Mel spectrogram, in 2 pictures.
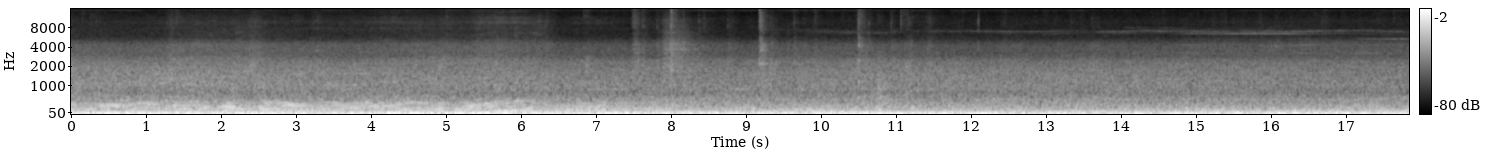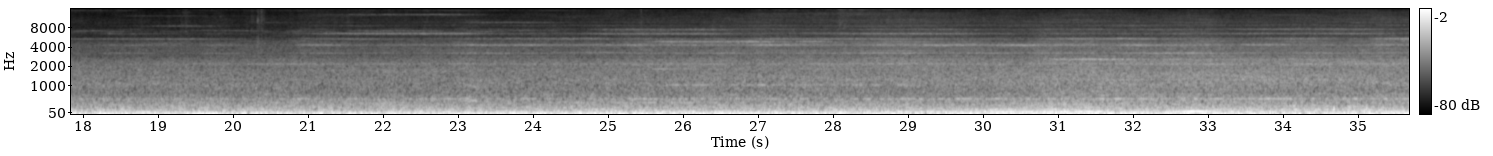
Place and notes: Hsinchu Railway Art Village - Train traveling through
Train traveling through, Sony PCM D50 + Soundman OKM II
